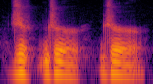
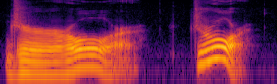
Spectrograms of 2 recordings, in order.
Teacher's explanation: The DR makes a J sound like in juice and jump.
